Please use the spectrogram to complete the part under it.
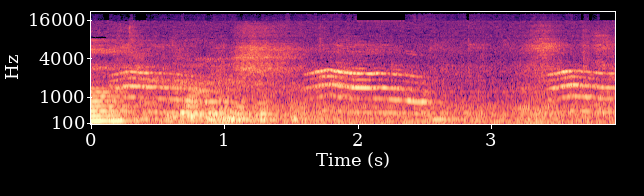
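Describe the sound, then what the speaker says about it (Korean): A house cat meows several times, with drawn-out tonal calls repeating at intervals, faint and somewhat distant beneath a low indoor background. "고양이가 그렇다고 지금 대답해요."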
